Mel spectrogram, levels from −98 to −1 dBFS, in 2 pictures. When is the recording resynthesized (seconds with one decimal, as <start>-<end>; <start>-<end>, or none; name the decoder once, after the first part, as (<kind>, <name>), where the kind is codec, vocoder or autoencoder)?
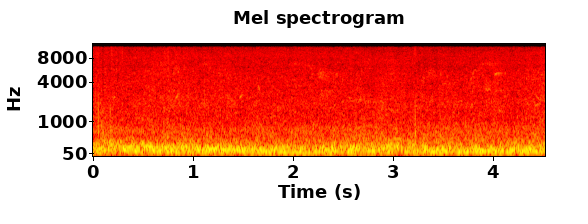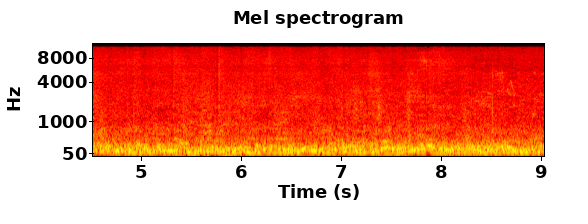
2.7-3.2 (codec, SNAC); 4.5-8.3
